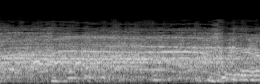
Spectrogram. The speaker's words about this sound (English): you're from Albany, huh? Just cheer at anything, that's great.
